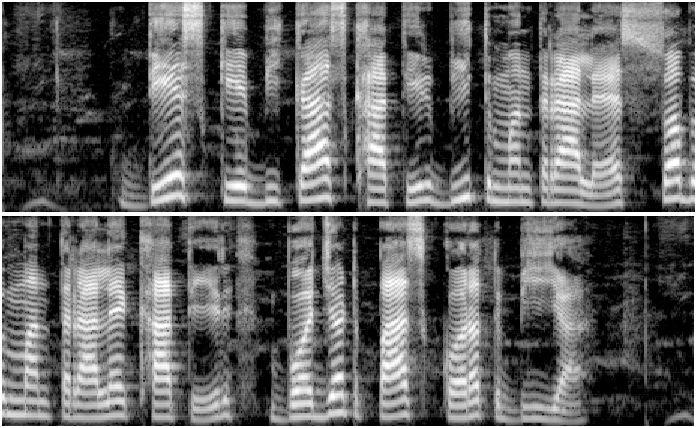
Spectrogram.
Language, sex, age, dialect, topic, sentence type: Bhojpuri, male, 18-24, Northern, banking, statement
